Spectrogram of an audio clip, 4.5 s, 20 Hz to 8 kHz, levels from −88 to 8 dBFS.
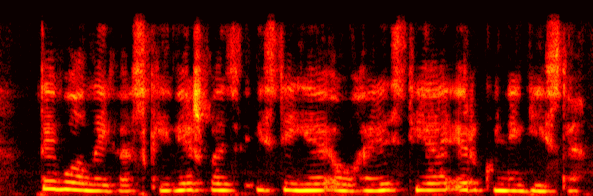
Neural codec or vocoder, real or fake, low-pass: vocoder, 44.1 kHz, 80 mel bands, Vocos; fake; 7.2 kHz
